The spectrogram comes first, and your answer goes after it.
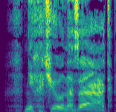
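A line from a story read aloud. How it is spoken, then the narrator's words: Creature shrieking. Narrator (Russian): визжала тварь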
